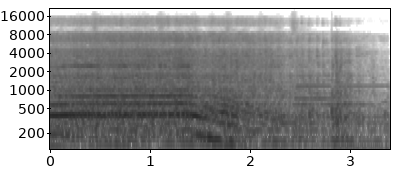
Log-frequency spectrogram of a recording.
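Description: Mixer grinder crushing tender coconut flesh, a loud whirring motor whine that drops in pitch and fades somewhat as the blades slow, close and steady with no talk.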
